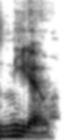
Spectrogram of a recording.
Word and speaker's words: Neto: My sneaky guy for tournaments that I really like is Zach Neto going up against uh Brian Bale. Okay, very good. It's pronounced Neato. Zach Neato.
